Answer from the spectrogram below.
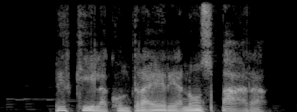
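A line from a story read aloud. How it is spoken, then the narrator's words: Low voice. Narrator (Italian): disse a voce bassa Antonino Nunziante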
